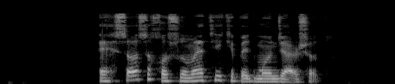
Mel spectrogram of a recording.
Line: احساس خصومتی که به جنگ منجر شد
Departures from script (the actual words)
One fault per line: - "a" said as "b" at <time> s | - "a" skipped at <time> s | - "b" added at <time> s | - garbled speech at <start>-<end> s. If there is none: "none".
- "جنگ" skipped at 2.5 s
